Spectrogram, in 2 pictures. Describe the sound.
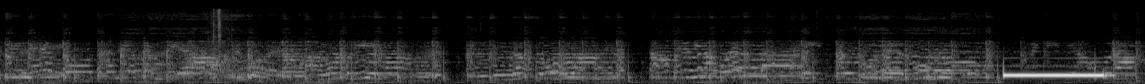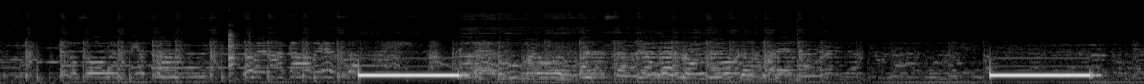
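Ringback tone of a phone ringing unanswered during a live call. Three steady beeps of about a second each repeat at intervals of roughly five seconds, standing out above a constant background.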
